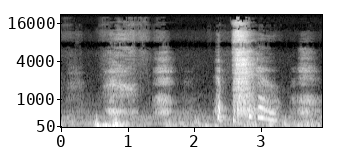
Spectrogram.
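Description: A person troubled by allergies gives one sharp, loud sneeze close by, preceded by a quick indrawn breath and a short sniff, with brief rustling around it.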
